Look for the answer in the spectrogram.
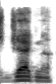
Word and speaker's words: Jegna: They say Jenga like the board game, but it's Jegna.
